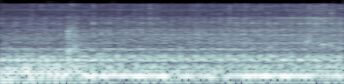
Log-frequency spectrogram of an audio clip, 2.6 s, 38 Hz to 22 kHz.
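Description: A 2013 Tohatsu 8hp outboard motor idles after warming up, a steady, loud, close low rumble with a buzzing mid-range chug that holds even throughout, with no voices.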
